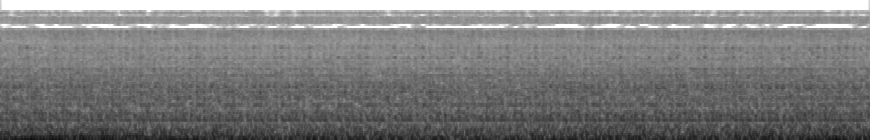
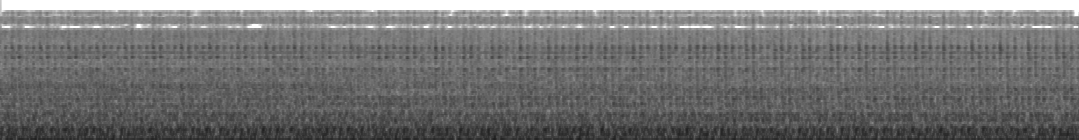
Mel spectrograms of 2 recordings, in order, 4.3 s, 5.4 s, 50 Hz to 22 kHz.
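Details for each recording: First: Mitsubishi L300 FB van AC, after a larger condenser was added, refrigerant charge 33–35 psi: a steady, smooth low engine hum with the AC engaged and no rattles or grinding; the compressor now cycles and runs normally. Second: Mitsubishi L300 FB van with recently replaced, larger compressor: steady loud droning rumble at idle with AC on, rough labouring compressor noise; condenser too small, causing excessive high-side pressure; fix is replacing or adding condenser.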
